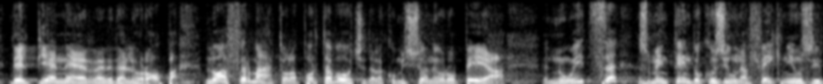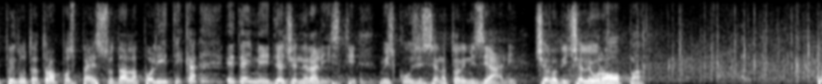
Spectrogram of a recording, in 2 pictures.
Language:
Italian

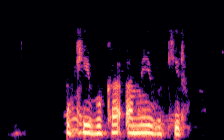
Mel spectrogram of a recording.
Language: Kinyarwanda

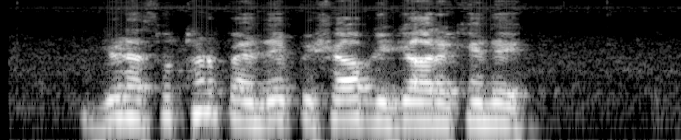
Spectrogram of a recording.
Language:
Saraiki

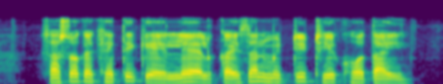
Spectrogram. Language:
Magahi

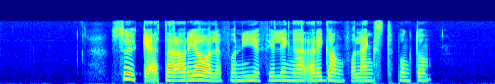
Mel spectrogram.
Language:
Norwegian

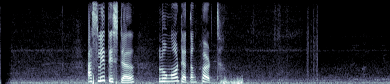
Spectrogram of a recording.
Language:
Javanese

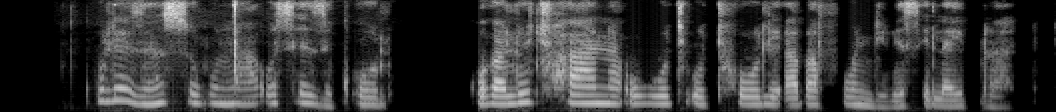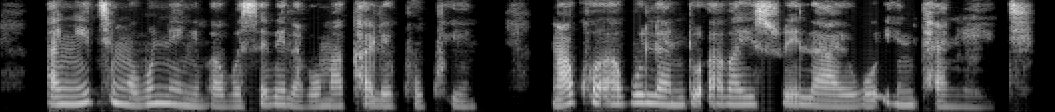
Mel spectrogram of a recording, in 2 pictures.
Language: North Ndebele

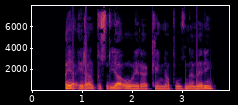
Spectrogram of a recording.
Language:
Pashto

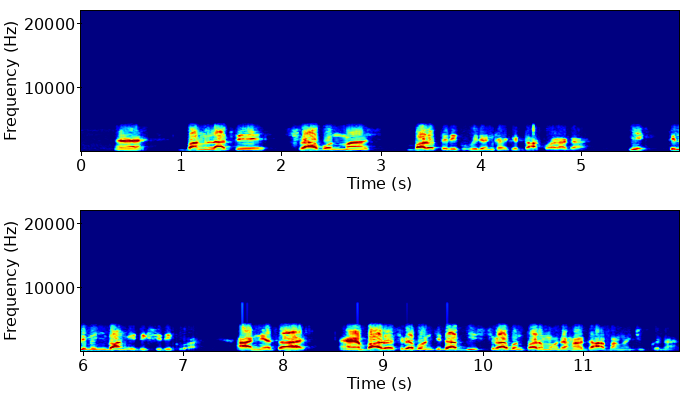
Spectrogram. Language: Santali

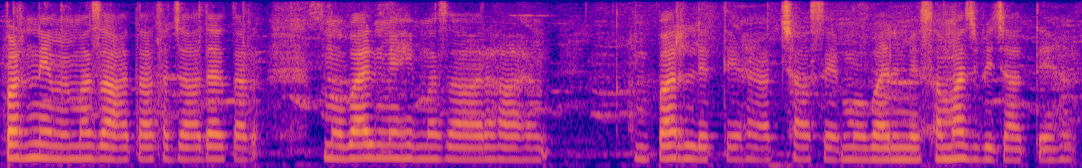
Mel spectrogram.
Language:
Urdu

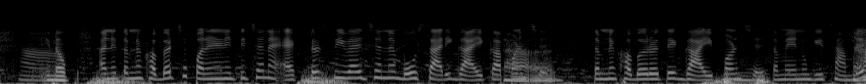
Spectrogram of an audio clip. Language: Gujarati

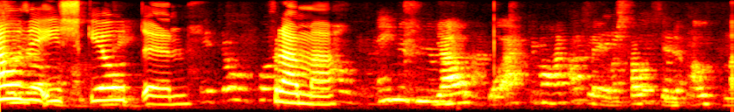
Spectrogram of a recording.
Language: Icelandic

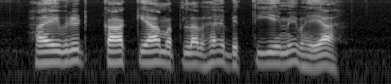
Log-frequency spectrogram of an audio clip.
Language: Hindi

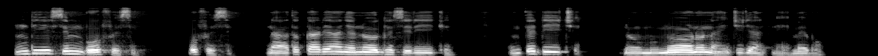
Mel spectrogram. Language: Igbo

